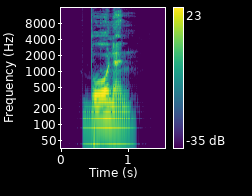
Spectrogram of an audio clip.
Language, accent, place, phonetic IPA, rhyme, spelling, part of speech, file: German, Germany, Berlin, [ˈboːnən], -oːnən, Bohnen, noun, De-Bohnen.ogg
- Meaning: plural of Bohne (“bean”)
